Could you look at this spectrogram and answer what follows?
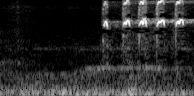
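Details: Pied triller (mantenan) lure sound for provoking an answer, a brief series of four crisp, high chirps evenly spaced after a moment of quiet.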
